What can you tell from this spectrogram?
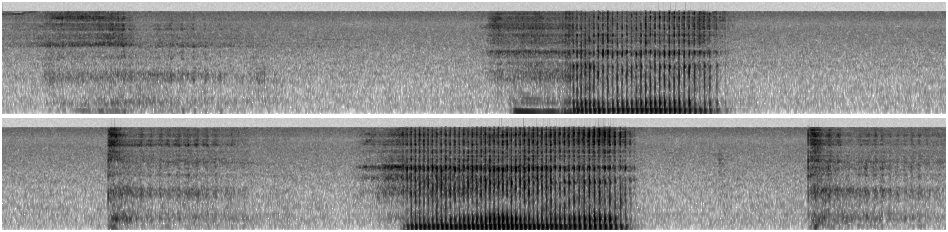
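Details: Slow, rumbling snores on each inspiration with soft expirations between, from a sleeping animal; snoring.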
